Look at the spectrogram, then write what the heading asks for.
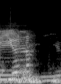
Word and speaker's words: uniform: A ball, a jacket, a hat, a tree, a uniform. Nah, di sini dibilang a uniform. Kenapa pakainya e? Kan depannya U. Because pronounced like you.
